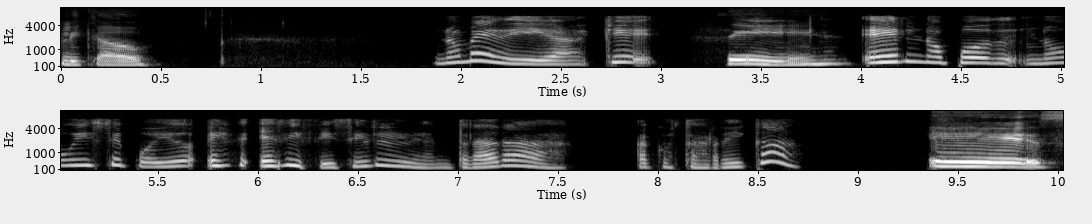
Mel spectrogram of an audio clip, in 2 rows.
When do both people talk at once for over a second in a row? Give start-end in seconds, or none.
none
